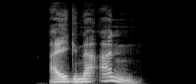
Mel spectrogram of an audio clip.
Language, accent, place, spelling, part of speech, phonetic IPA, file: German, Germany, Berlin, eigne an, verb, [ˌaɪ̯ɡnə ˈan], De-eigne an.ogg
- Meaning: inflection of aneignen: 1. first-person singular present 2. first/third-person singular subjunctive I 3. singular imperative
